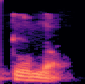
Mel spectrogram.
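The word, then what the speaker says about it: תולעת: Se pronuncia tolá.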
